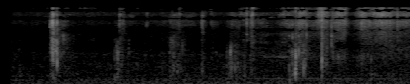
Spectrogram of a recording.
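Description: Faint footsteps of a person in sneakers walking on a paved sidewalk: about six steps, a little over half a second apart.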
